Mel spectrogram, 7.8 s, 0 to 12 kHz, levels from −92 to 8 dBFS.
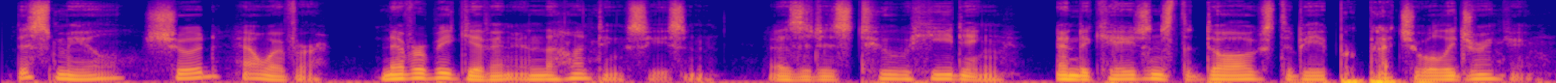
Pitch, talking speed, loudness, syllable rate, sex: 115 Hz, 185 wpm, -20 LUFS, 5.5 syllables/s, male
